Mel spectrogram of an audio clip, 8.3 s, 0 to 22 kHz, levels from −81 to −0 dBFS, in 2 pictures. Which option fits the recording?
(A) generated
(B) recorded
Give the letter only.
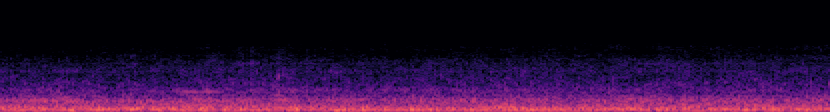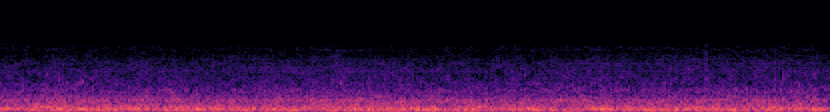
A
